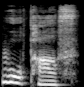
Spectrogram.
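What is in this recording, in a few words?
"warpath", English, British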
